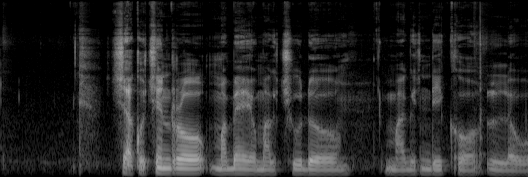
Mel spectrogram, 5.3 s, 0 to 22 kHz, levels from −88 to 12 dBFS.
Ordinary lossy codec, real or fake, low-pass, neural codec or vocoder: none; real; none; none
